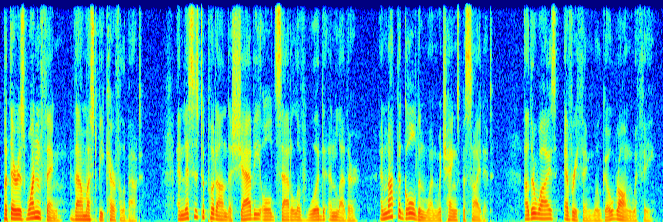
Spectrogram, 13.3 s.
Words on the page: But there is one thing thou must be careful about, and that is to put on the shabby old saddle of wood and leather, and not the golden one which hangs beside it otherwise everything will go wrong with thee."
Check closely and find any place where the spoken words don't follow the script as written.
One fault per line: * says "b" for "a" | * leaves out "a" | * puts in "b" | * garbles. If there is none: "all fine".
* says "this" for "that"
